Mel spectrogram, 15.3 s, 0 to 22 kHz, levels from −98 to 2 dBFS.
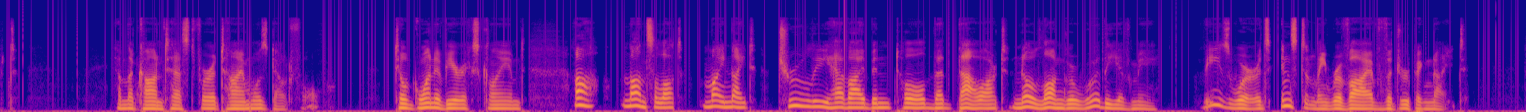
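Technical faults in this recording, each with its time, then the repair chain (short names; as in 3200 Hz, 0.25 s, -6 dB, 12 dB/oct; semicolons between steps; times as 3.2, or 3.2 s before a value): crackle 23/s -33 dBFS
2.49–2.5 gap 13 ms
8.44 pop -10 dBFS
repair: de-click; interpolate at 2.49, 13 ms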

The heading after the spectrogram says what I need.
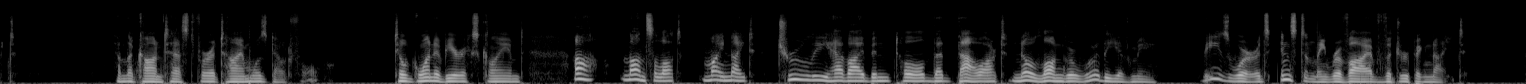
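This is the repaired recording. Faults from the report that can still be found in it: none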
